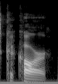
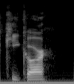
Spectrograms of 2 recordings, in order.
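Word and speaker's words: Kykar: Yeah, it's Kakar. That is it. I don't care. I don't care what the pronunciation is going to be. Yep. You're gonna read its name as Kikar. Kikar. Okay. Yeah, Kikar is fine, but it's Kakar.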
